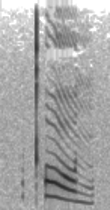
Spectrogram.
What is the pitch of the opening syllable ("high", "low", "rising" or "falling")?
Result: falling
